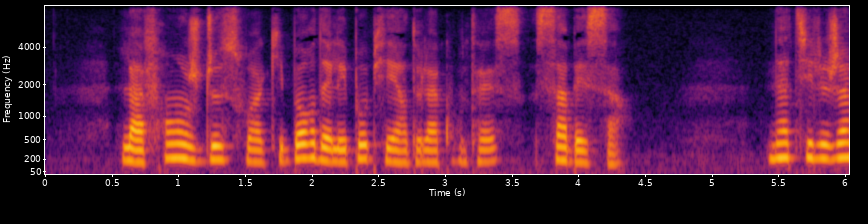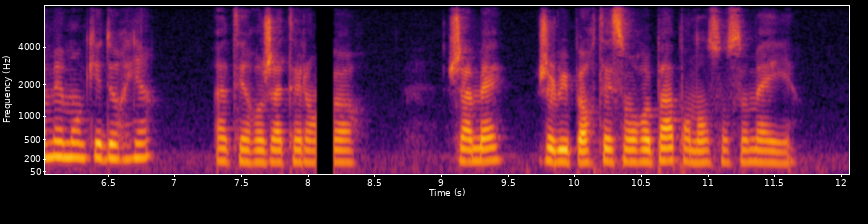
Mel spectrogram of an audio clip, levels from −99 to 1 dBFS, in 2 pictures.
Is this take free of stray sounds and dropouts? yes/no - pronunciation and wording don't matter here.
no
